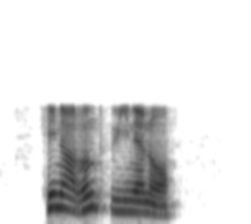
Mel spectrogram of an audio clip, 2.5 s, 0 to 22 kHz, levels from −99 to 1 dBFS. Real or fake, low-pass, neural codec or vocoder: real; 3.6 kHz; none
